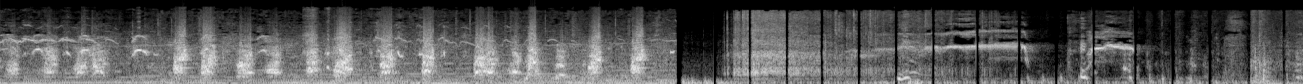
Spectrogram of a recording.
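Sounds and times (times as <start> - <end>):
dog yapping barks: 0.0 - 6.6.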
